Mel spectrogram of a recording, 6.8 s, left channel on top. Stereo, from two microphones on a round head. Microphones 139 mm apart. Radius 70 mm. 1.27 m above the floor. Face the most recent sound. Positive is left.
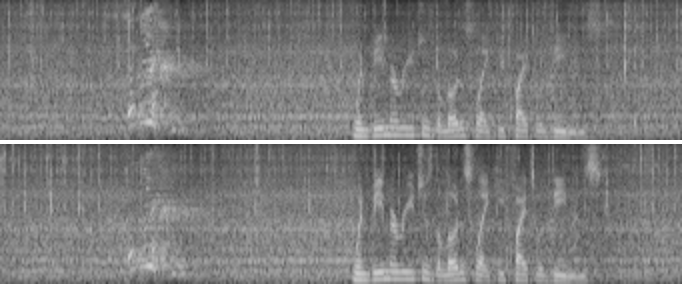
turn(degrees=-80)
